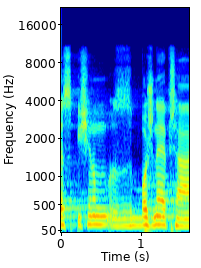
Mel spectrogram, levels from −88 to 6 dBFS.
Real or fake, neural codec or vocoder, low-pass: real; none; 10.8 kHz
